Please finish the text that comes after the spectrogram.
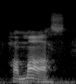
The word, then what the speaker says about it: Hamas: from a prepared text ben Carson repeatedly pronounced the name of the Palestinian group Hamas as if it were a delicious spread made with chickpeas the performance of these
